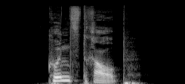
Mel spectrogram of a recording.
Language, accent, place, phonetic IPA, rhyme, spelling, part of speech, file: German, Germany, Berlin, [kʊnˈstʁaʊ̯p], -aʊ̯p, Kunstraub, noun, De-Kunstraub.ogg
- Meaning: art theft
